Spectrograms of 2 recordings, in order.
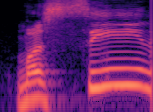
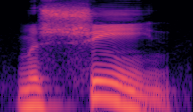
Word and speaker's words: machine: machine 발음 machine 아니고 machine 할 때 쉬예요.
